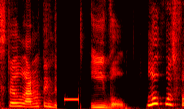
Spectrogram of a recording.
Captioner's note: beep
